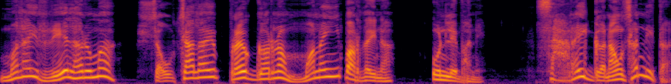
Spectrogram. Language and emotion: Nepali, disgusted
